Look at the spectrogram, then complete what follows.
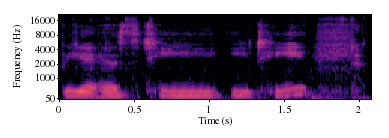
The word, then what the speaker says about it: Bastet: Some of you may also be dreaming about cats, and I think I said this about I think it's Bastet, I think is how you say it, Bastet.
